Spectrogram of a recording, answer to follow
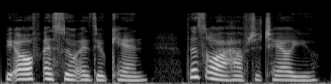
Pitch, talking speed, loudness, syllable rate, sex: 215 Hz, 255 wpm, -19 LUFS, 5.1 syllables/s, female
